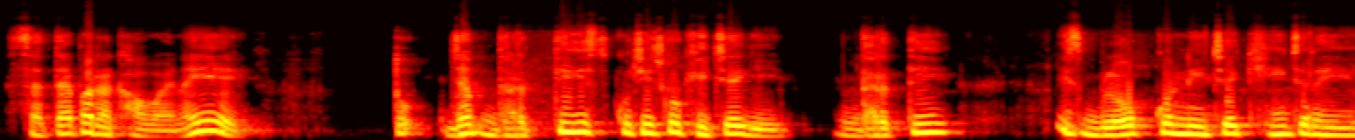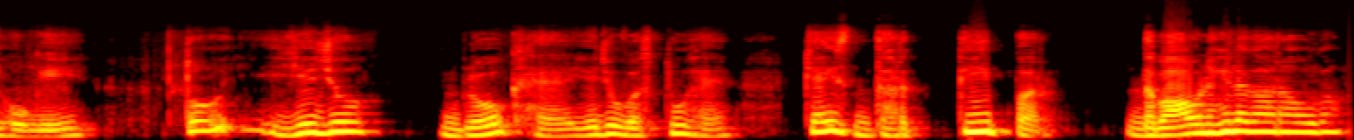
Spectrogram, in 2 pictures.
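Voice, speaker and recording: A man's voice: a little high, expressive, measured pace, mellow, lo-fi sound. A man teaching a physics lesson, explaining step by step, asking his students questions and repeating key points.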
